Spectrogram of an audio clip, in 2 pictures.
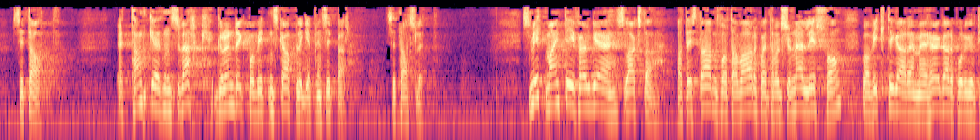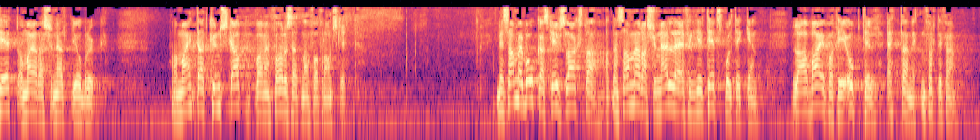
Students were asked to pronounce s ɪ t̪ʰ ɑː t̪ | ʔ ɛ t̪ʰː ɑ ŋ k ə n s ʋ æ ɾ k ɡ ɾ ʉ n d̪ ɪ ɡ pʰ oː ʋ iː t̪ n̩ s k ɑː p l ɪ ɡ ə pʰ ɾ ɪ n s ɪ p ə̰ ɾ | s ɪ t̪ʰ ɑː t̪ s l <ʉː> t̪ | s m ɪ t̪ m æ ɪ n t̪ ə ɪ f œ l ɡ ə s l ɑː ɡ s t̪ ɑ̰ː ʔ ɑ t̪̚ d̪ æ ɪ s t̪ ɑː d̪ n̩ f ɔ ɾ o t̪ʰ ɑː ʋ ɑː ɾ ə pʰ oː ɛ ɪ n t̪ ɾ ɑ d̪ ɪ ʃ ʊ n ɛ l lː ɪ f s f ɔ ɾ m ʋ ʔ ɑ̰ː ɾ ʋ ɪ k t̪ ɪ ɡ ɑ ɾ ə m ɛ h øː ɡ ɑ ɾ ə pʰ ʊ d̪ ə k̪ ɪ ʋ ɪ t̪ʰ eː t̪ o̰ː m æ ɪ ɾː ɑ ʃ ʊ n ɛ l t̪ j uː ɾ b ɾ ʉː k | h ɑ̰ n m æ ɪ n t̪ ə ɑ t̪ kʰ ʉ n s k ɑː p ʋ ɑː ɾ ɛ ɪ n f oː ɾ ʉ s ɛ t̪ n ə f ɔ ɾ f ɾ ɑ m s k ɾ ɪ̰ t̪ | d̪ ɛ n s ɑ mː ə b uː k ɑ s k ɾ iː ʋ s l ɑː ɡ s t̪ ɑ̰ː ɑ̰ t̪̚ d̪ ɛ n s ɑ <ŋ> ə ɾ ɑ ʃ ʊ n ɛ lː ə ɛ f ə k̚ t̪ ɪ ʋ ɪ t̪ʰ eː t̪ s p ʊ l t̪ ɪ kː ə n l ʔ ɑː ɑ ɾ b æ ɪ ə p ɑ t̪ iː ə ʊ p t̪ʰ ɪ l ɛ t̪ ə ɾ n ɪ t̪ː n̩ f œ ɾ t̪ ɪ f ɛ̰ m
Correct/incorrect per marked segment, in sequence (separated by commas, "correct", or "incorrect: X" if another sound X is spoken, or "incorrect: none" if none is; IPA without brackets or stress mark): incorrect: ʉ, incorrect: m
